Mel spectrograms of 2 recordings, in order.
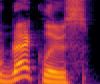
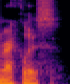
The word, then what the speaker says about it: recluse: I was pronouncing wrong. I was like, no. Recluse. It's named after the brown recluse spider. Not recluse. At any rate.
